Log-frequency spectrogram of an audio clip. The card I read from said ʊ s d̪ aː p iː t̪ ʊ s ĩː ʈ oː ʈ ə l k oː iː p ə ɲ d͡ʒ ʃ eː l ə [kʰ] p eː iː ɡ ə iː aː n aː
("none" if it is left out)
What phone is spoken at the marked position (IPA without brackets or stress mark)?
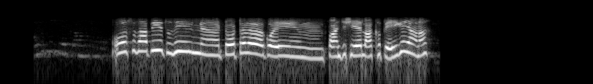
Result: kʰ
